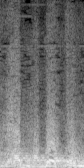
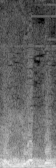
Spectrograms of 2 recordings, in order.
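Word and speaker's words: حبة: Gara-gara kita tidak disisih, yang betulnya habbatun sauda, cuma si gagah bagawi menambahi titik sedikit, lalu hayyatun, padahal bacanya habbatun.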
